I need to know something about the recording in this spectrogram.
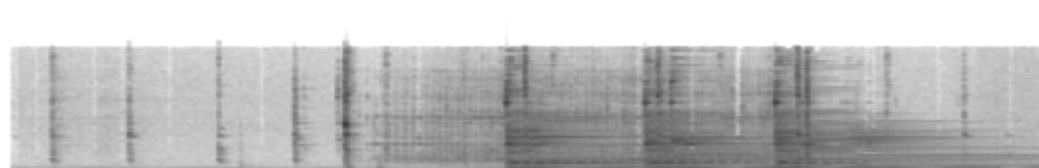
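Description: Intro music sting: light clock-like ticking, about two ticks a second, then about three seconds in a loud sustained ringing chord comes in and is struck twice more.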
